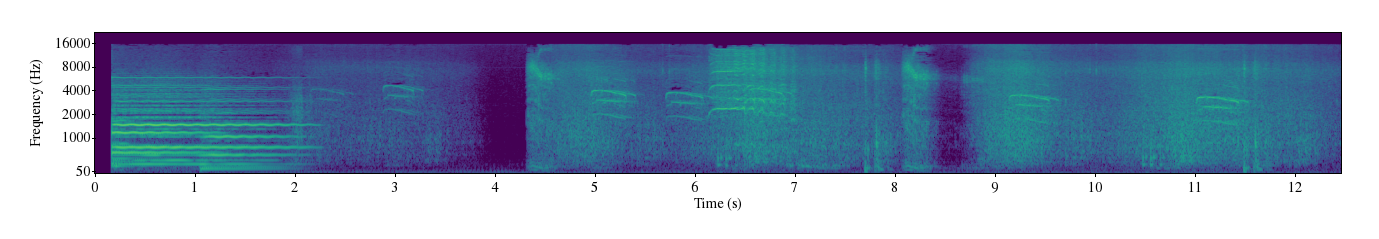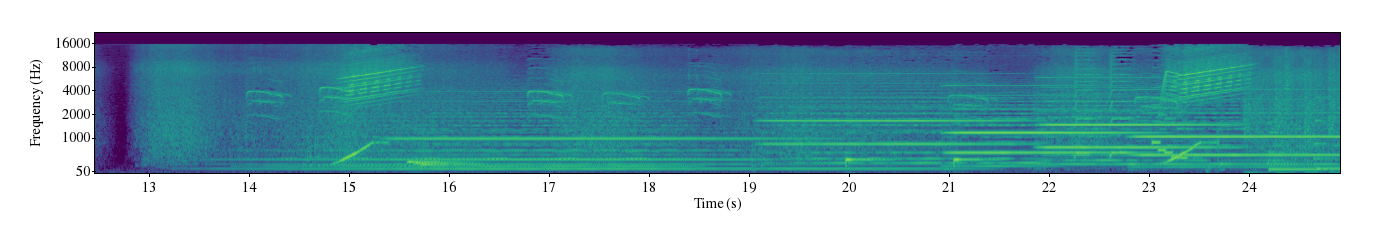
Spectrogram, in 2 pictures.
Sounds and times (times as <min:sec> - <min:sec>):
Bird vocalization, bird call, bird song: 0:02.2 - 0:03.3, 0:14.0 - 0:15.7, 0:16.8 - 0:18.9.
